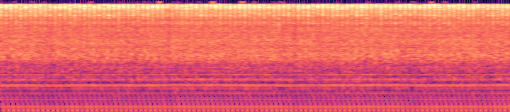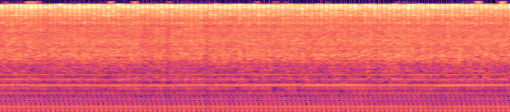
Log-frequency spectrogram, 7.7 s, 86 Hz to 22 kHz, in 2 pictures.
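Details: Free 20-inch Bolens gasoline push mower from the dump, first run after adding gas: a steady, even engine drone with no surging, misses or hunting; running clean and smooth.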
